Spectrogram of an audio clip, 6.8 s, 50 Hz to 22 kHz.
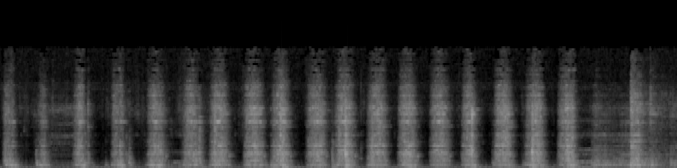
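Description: Threaded outer barrel of an airsoft Barrett M82A1 replica being unscrewed by hand, rasping on its thread in even strokes of about three a second, one for each turn of the hands. It stops about six seconds in.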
